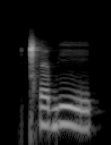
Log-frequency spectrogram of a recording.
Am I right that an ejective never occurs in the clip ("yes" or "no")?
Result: yes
